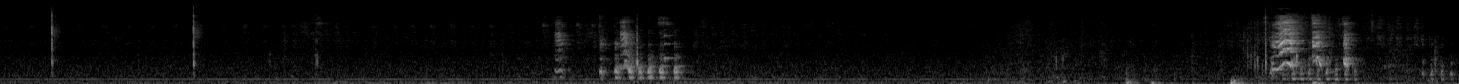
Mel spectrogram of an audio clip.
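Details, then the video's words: Ferrets during mating give two short bursts of harsh, clucking chatter, one near six seconds and a louder, denser cluster near thirteen, separated by quiet room tone with faint clicks. "Ferrets Mating"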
